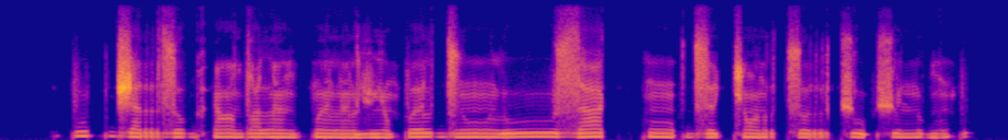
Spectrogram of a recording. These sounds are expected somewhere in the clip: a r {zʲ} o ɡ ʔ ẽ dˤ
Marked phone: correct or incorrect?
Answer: incorrect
